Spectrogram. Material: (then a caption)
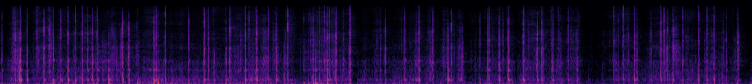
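Wood. Long painted nails rapidly scratch and tap the slices of a round, solid wooden log-slice trivet carved with a maple leaf. Dense, dry scratches and quick clicky taps overlap continuously, over a soft, low woody thud with very little ring.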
